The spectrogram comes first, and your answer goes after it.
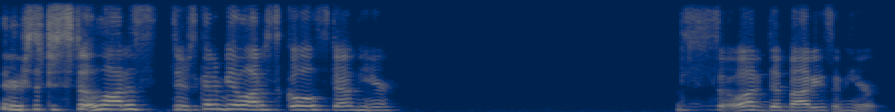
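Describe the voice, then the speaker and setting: A woman's voice: sits high, normal speed, lo-fi sound. A woman player in a tabletop horror game, chatty and thinking aloud. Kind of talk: playing a tabletop game over a call.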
